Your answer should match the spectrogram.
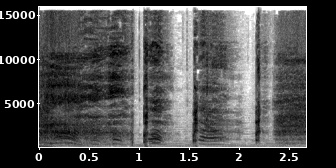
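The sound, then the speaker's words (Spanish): A voice performs a man's fit of coughing after he inhales a powdery substance thrown in his face: a strained, raspy wheeze followed by three sharp, harsh coughs spaced about half a second apart, with gravelly gasps in between. “Y vemos cómo el tipo empieza a toser.”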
